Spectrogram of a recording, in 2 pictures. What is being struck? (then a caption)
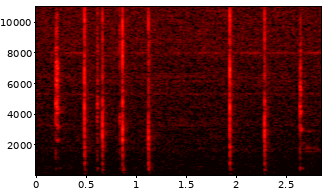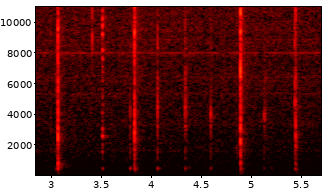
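Plastic blister package. Fingernails tap and click on the plastic blister package of a Tangle toy, making seventeen sharp, bright clicks in an irregular rhythm. Each click is dry and stops almost at once, over a quiet, low background.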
